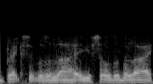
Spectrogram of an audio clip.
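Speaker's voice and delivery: ordinary talk, nothing marked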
